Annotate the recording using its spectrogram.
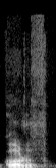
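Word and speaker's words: Chord: más conocida es esta que se pronuncia cord Sí bueno dht tiene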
